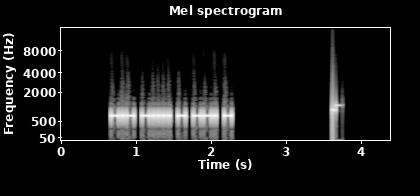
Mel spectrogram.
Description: Morse code, heard as a keyed tone, about 36 wpm, 700 Hz. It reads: K6TGT
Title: USA Call Signs - 5 Characters - 2x Character Spacing - 35wpm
